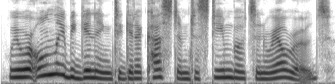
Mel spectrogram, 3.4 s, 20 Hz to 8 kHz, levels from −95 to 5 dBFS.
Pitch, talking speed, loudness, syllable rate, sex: 250 Hz, 195 wpm, -16 LUFS, 6.3 syllables/s, female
